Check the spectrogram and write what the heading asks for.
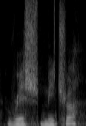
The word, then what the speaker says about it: Rish Mitra: and today I'm joined by uh special guest Rish Mitra am I pronouncing that correctly yep Rich me awesome um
